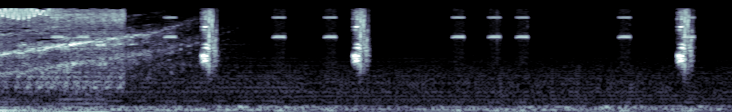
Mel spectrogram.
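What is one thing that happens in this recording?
Short menu clicks and beeps sound one after another.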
